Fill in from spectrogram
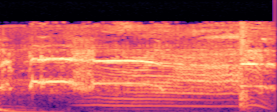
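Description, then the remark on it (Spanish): A rooster in Córdoba crows loudly, one long drawn-out cock-a-doodle-doo that rises and holds before breaking off, with no talking around it. “En Córdoba te despiertan los gallos.”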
